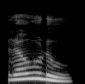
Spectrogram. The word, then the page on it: ರೌಡು: kannada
